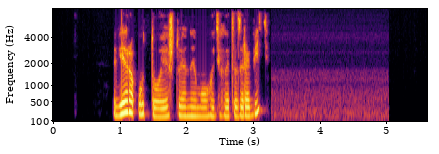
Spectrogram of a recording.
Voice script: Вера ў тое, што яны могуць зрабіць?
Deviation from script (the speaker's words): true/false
true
